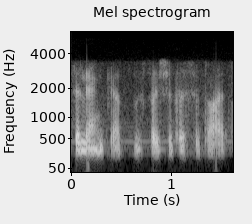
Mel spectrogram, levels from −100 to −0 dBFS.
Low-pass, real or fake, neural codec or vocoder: 5.4 kHz; real; none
